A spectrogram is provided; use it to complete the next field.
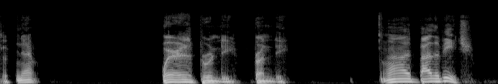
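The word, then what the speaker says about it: Brunei: Brunie, Brundy, Brunie, Brundy, Brunie, Brunie is good. Brundy's out.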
